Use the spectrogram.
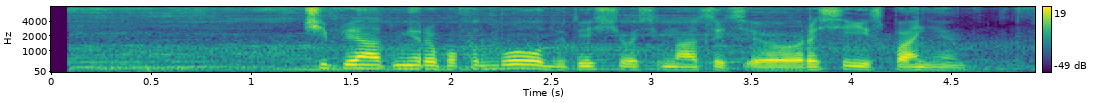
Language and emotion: Russian, neutral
